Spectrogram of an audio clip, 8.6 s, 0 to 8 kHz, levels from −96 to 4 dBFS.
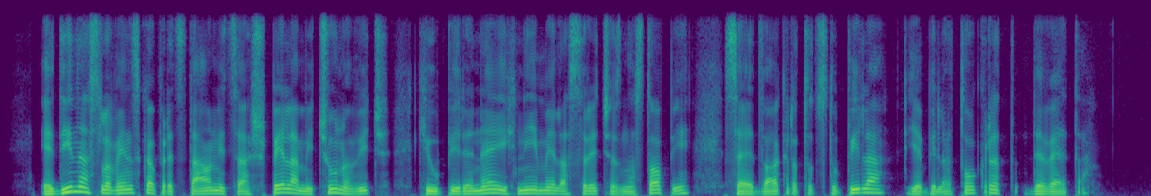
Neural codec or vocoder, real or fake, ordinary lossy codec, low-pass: codec, 24 kHz, 3.1 kbps, DualCodec; fake; none; 7.2 kHz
